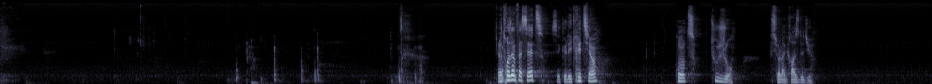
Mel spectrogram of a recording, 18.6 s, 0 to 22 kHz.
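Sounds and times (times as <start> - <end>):
person drinking a little water: 2.3 - 4.0, 4.6 - 5.6
speech: 10.0 - 12.1, 13.5 - 14.7, 15.4 - 16.3.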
